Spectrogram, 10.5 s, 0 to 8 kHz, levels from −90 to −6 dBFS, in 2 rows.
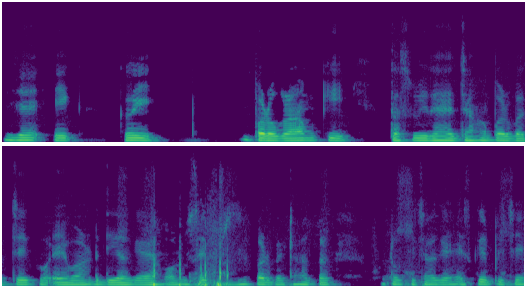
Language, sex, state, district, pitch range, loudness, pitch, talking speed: Hindi, male, Bihar, Kishanganj, 120-125 Hz, -35 LUFS, 120 Hz, 155 wpm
